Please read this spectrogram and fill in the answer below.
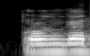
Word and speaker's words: Tonga: Australia, Philippines, Malaysia and islands like Huji, Tonga they rhyme with Anga and Pua New Guinea.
